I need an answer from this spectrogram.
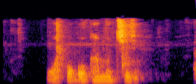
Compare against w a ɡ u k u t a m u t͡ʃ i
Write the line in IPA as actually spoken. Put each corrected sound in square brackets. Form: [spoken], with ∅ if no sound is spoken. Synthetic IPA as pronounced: w a [k] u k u [k] a m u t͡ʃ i

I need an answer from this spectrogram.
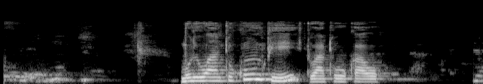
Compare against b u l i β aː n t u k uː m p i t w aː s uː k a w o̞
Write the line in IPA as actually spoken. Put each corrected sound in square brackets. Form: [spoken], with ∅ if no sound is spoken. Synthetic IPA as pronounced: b u l i [w] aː n t u k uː m p i t w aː [t] uː k a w o̞

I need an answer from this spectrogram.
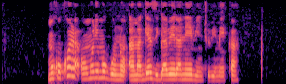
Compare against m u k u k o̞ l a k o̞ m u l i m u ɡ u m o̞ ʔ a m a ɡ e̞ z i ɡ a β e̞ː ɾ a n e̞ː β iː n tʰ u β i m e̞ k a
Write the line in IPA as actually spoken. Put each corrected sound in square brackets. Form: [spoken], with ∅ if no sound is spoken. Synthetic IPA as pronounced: m u k u k o̞ l a [ʔ] o̞ m u l i m u ɡ u [n] o̞ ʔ a m a ɡ e̞ z i ɡ a β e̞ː ɾ a n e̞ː β iː n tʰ u β i m e̞ k a

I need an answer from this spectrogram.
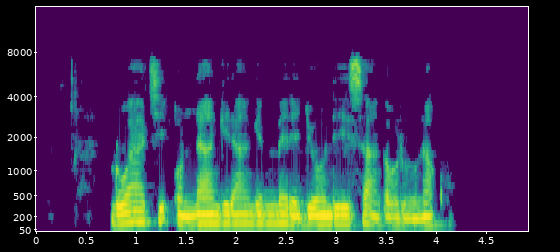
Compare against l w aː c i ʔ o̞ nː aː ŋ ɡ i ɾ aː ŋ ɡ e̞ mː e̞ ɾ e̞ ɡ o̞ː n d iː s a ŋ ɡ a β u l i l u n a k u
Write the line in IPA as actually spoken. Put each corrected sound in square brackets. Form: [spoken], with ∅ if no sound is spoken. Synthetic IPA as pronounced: l w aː c i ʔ o̞ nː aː ŋ ɡ i ɾ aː ŋ ɡ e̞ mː e̞ ɾ e̞ [ɟ] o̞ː n d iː s a ŋ ɡ a β u l i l u n a k u

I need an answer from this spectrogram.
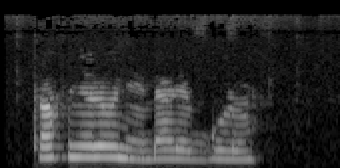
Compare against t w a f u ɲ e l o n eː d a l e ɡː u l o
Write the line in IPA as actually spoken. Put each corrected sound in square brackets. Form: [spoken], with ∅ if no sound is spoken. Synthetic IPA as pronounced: t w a f u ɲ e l o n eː d a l e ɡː u l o

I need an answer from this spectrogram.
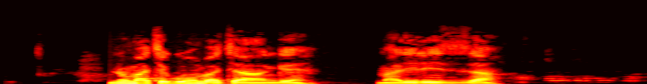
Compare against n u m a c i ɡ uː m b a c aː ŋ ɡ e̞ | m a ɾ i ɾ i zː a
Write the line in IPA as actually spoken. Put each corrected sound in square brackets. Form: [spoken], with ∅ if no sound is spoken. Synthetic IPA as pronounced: n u m a c i ɡ uː m b a c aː ŋ ɡ e̞ | m a [l] i ɾ i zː a

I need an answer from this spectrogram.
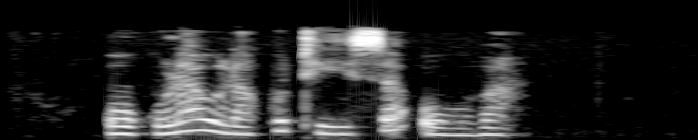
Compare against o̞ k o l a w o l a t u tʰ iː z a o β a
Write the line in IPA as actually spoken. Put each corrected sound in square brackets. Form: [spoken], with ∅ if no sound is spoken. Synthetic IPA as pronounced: o̞ k [u] l a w [u] l a [k] u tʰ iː [s] a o β a

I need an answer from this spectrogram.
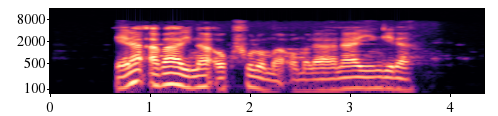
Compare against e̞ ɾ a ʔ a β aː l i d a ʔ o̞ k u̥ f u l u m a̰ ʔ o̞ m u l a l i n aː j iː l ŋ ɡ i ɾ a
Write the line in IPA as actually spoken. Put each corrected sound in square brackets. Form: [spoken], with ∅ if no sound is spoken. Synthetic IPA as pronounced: e̞ ɾ a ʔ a β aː l i [n] a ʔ o̞ k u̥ f u l u m a̰ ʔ o̞ m u l a l [a] n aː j iː [∅] ŋ ɡ i ɾ a

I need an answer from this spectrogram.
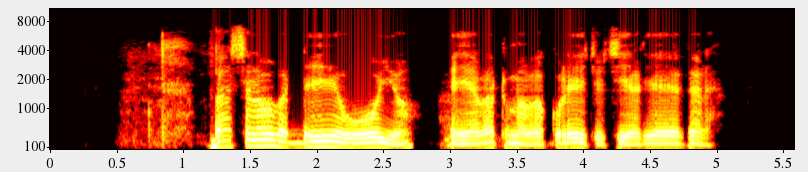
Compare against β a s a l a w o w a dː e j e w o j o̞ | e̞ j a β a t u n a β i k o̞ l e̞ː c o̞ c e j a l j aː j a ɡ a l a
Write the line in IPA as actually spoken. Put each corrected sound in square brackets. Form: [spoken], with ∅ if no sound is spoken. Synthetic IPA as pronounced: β a s a l a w o [β] a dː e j e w o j o̞ | e̞ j a β a t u [m] a β [a] k o̞ l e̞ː c o̞ c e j a l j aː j a ɡ a l a

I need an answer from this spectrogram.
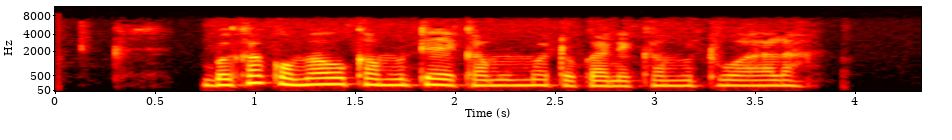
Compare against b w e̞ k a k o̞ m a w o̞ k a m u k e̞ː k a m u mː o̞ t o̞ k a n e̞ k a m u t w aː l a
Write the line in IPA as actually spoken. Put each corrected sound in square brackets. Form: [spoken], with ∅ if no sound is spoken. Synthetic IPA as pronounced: b w e̞ k a k o̞ m a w o̞ k a m u [t] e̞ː k a m u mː o̞ t o̞ k a n e̞ k a m u t w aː l a

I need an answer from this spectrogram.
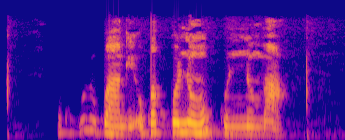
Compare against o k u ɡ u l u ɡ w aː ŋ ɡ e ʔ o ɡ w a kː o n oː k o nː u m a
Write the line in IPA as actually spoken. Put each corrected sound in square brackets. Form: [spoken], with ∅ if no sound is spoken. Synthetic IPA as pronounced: o k u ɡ u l u [k] w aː ŋ ɡ e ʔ o [k] w a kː o n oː k [u] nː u m a

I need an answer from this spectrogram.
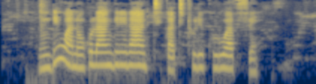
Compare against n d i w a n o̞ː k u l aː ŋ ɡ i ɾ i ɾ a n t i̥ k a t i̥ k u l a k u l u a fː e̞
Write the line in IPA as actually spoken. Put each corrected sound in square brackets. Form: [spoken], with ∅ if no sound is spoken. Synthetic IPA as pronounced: n d i w a n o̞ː k u l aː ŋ ɡ i ɾ i ɾ a n t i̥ k a t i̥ [t] u l [i] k u l [w] a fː e̞

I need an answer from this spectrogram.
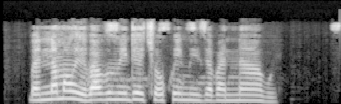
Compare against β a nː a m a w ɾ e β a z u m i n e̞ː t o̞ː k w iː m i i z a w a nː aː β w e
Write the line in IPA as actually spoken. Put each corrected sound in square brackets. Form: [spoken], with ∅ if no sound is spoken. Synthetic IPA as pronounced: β a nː a m a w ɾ e β a [v] u m i [d] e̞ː [c] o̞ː k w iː m i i z a [β] a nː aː β w e

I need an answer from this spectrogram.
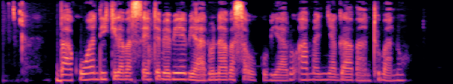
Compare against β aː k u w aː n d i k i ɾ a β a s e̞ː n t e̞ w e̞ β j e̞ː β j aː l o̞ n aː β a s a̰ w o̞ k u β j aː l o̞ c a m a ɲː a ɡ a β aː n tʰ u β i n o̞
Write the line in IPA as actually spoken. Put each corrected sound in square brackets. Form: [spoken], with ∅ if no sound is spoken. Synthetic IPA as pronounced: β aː k u w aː n d i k i ɾ a β a s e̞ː n t e̞ [β] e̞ β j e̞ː β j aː l o̞ n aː β a s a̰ w o̞ k u β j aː l o̞ [ʔ] a m a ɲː a ɡ a β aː n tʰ u β [a] n o̞

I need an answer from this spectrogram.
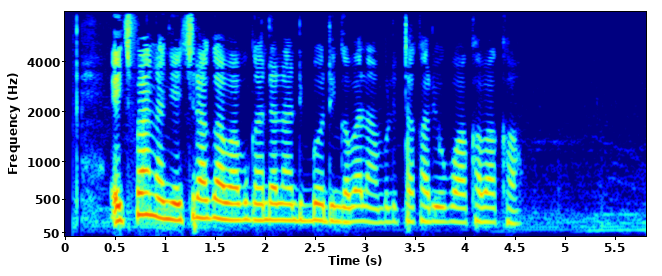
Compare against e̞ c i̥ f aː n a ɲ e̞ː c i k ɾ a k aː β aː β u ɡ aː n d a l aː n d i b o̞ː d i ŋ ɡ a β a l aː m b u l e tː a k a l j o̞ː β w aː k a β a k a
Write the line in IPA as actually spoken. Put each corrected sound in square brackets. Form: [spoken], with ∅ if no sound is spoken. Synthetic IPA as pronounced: e̞ c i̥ f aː n a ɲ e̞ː c i [∅] ɾ a [ɡ] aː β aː β u ɡ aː n d a l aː n d i b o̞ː d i ŋ ɡ a β a l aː m b u l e tː a k a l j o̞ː β w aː k a β a k a

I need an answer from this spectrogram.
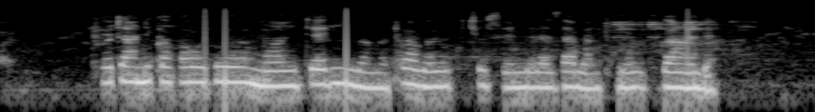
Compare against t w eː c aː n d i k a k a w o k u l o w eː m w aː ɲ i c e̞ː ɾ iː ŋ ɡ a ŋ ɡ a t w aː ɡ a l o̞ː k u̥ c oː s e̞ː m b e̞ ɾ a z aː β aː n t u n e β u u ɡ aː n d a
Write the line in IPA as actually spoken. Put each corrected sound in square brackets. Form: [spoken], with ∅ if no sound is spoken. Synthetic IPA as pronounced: t w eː [t] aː n d i k a k a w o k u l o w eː m w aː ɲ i [t] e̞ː ɾ iː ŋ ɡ a ŋ ɡ a t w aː ɡ a l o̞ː k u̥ c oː s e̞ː m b e̞ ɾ a z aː β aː n t u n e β u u ɡ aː n d a

